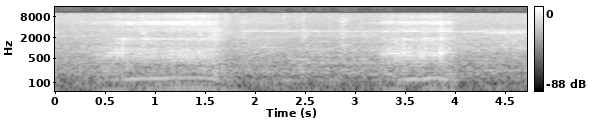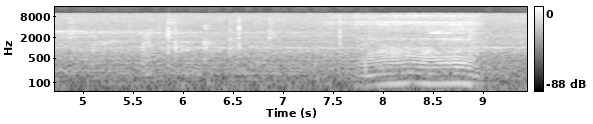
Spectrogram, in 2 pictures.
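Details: A male roommate who usually snores while sleeping: three low, buzzing snores on breathing in, a few seconds apart, over steady room hiss.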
